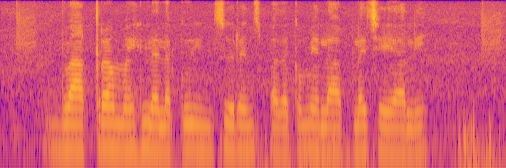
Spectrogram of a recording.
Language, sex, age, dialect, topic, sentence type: Telugu, female, 31-35, Central/Coastal, banking, question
